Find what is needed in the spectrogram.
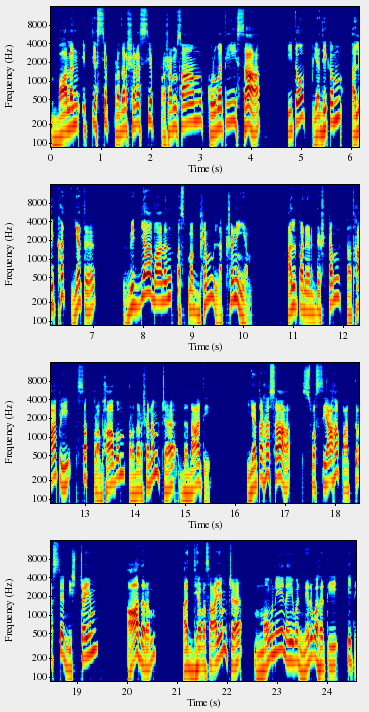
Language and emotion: Sanskrit, neutral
